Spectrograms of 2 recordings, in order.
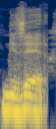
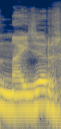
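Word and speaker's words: Niger: Is going to बी निजेर। तो ये रही, मैं इसको नाइजर बोला करता था लेकिन मुझे पता चला कि इसका प्रोनाउंसिएशन होता है निजेर, और नाइजीरिया से ऊपर आपको देखने को मिल जाएगी ये।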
